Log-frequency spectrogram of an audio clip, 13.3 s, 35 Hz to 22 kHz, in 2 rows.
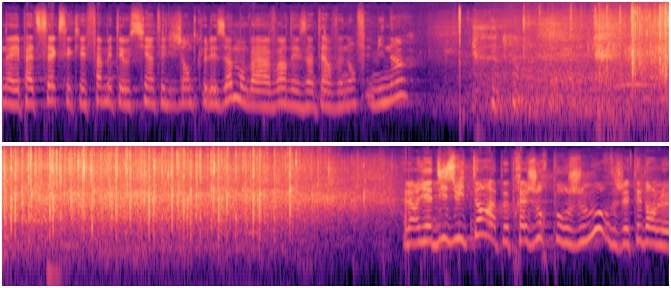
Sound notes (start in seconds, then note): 4.6 laughter; 4.7 applause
